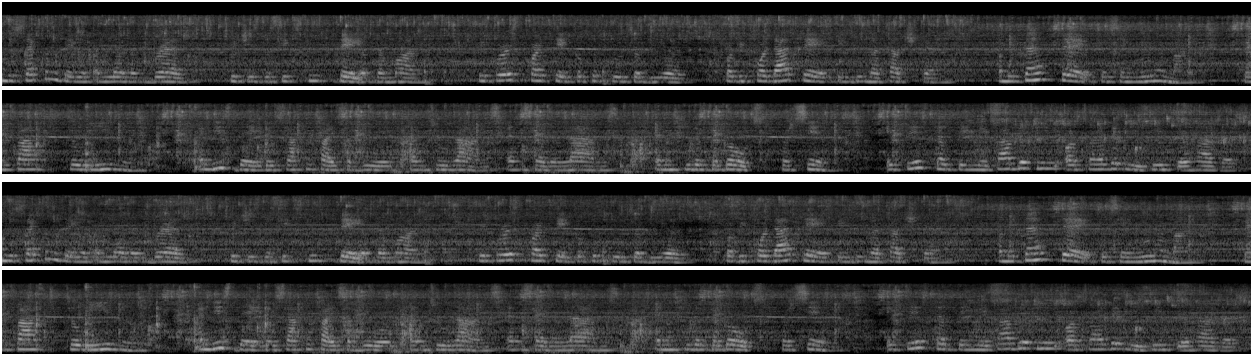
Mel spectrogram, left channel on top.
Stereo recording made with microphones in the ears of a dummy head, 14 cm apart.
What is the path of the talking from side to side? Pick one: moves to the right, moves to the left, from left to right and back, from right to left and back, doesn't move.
from left to right and back.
